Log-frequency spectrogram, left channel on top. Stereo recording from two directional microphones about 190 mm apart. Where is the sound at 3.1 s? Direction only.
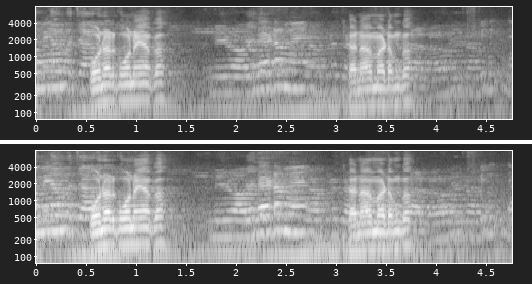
10° right (ahead or behind).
